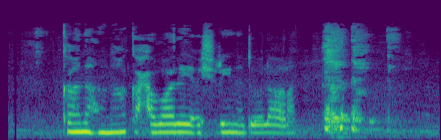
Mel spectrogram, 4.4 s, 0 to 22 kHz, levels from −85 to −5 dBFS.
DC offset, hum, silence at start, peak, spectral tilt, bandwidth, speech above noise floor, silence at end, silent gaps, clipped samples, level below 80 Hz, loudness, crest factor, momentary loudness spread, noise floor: under 0.1%; none; 0.35 s; -8 dBFS; -4.5 dB/octave; 11 kHz; 27 dB; 0.15 s; none; under 0.1%; -70 dBFS; -23 LUFS; 16 dB; 14 LU; -49 dBFS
